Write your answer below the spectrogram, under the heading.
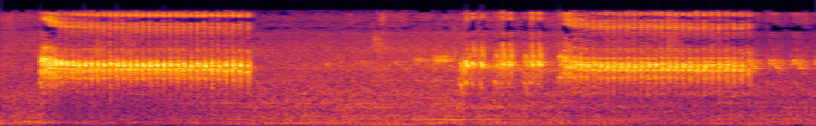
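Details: White-necked babbler in full, energetic song: two long, dense buzzy trills pitched high and held steady, separated by a short stuttering burst of notes, over a faint low background hum.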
